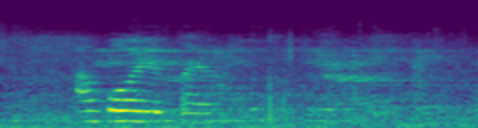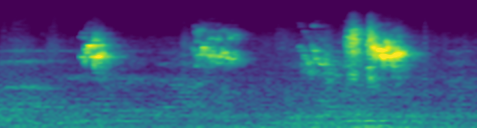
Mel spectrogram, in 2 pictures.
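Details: Lovebirds give three loud, harsh squawks in the second half, after a brief human voice at the start, with a low steady hum throughout.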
